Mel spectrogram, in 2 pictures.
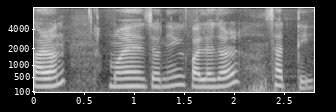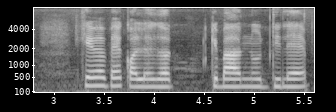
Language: Assamese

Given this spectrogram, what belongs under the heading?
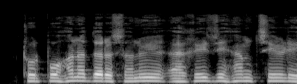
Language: Pashto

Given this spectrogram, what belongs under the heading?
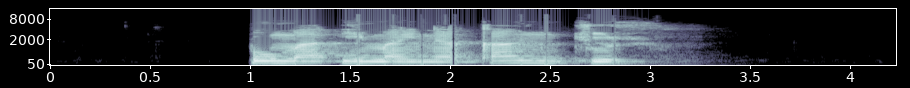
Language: Santiago del Estero Quichua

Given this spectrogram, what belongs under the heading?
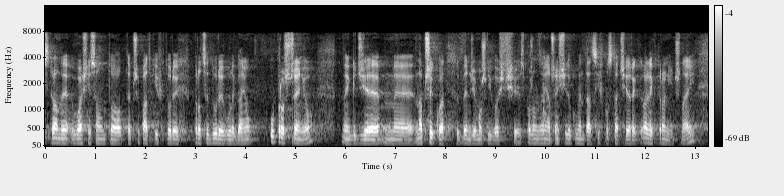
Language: Polish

